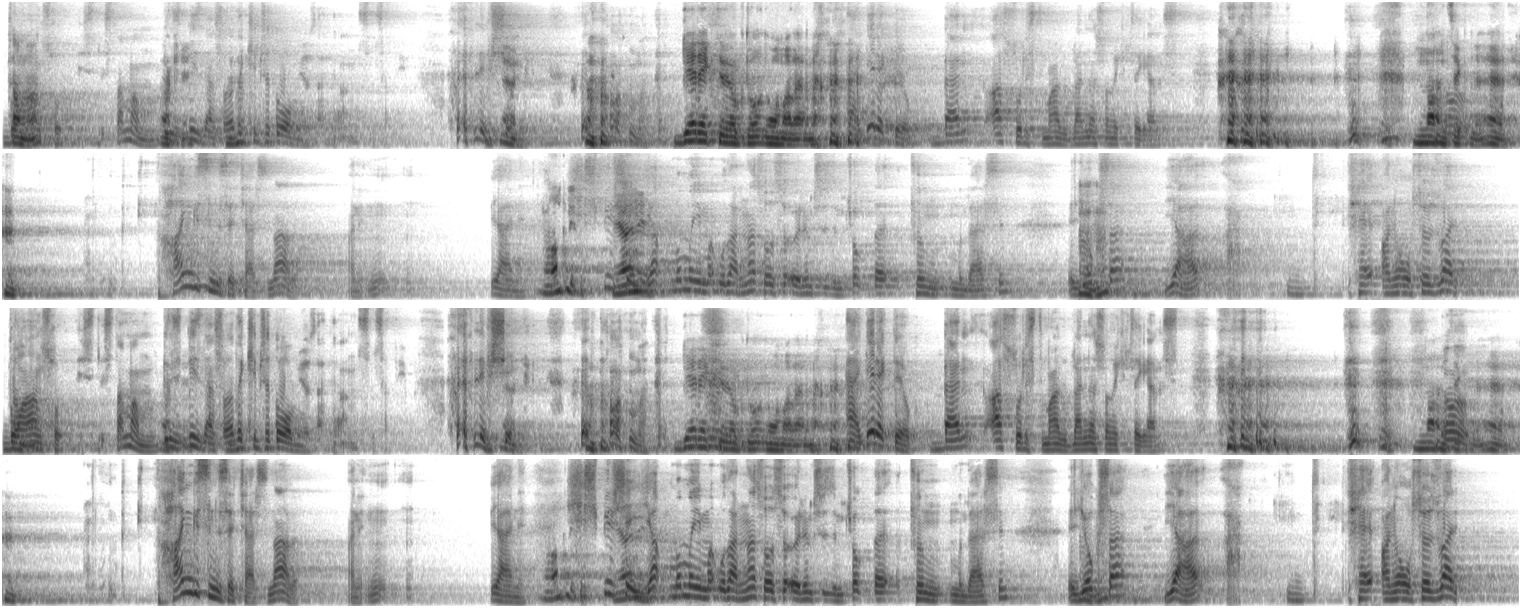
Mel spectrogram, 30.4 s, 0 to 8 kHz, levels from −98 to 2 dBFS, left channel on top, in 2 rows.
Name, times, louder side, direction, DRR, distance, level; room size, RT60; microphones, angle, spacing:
voice 1, 0.0-3.7 4.5-5.2 5.5-6.7 7.0-7.2 8.4-12.5 13.4-13.9 14.4-14.7 16.7-18.1 18.6-19.0 20.1-20.4 20.9-25.3 25.8-26.4 26.8-27.6 28.0-28.2 28.6-29.7, right 7 dB, 90° right, 0.3 m, -29 dB
voice 2, 1.6-1.9 2.2-2.4 4.8-5.2 5.8-6.1 6.7-8.6 12.2-12.9 13.8-15.4 20.6-21.0 21.3-21.7 25.9-26.3, left 6 dB, 55° left, 0.3 m, -24 dB
20.0 x 9.5 x 7.3 m
head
